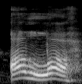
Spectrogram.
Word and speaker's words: Allah: Allah. O kan bukan A kan. Allah. Anda enggak bacanya A. O.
